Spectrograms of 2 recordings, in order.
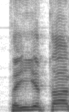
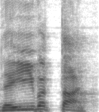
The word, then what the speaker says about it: ദൈവത്താൻ: എന്നായിരുന്നത് ഒരു അപശബ്ദീകരിച്ച പേരാണ് തെയ്യത്താൻ എന്നല്ല ശരിക്കുള്ള പേര് ദൈവത്താൻ പേര് ദൈവത്താൻ എന്നാണെങ്കിലും ഉച്ചരിക്കുമ്പോൾ തെയ്യത്താൻ എന്ന് വിളിച്ചിരുന്നു ആരോ പറഞ്ഞു ആക്ഷേപിക്കാൻ അങ്ങനെയൊന്നുമല്ല ആക്ഷേപിക്കാൻ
